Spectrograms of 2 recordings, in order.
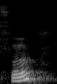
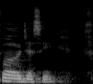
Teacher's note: फ जब भी उच्चारण करेंगे है ना फ तो आपका निचला होठ और ऊपर वाले दांत जब आप आपस में मिलते हैं तो ही ये आपकी ध्वनि आती है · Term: दंतोष्ठ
